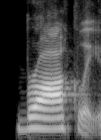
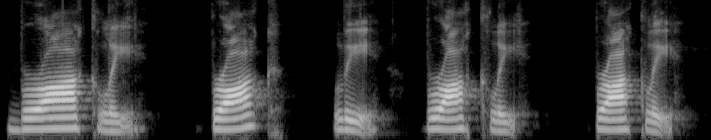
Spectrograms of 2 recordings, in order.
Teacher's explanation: So notice that second O is not pronounced.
